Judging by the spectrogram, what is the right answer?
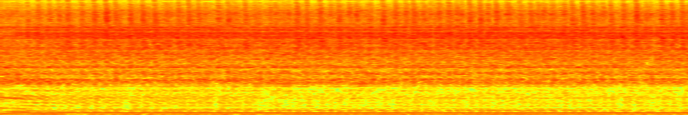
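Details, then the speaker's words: Jet boat two-stroke engine with freshly rebuilt carbs, fresh gas: fired right up, steady even burble at constant low idle, no stumbling or surging; idles cleanly. "oh okay she fired right up and sat there in idle"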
